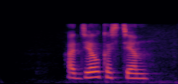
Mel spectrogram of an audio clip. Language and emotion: Russian, neutral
